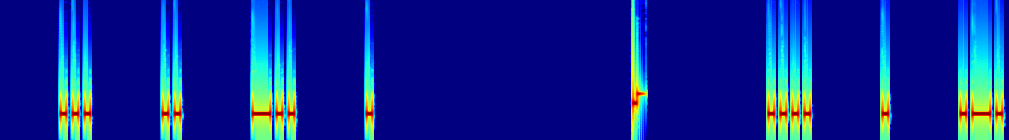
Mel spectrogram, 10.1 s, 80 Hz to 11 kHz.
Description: Morse code, heard as a keyed tone, about 20 wpm, spaced as for 9 wpm, 700 Hz. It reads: SIDE HER
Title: 4x Character Spacing - Top 100 Words - 20wpm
